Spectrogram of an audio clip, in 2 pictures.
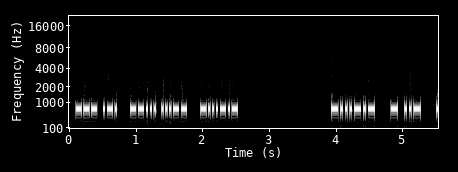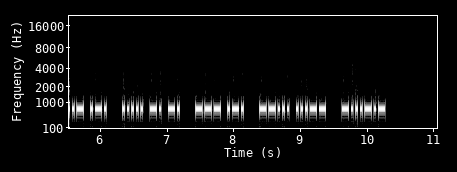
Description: Morse code, heard as a keyed tone, about 45 wpm, 700 Hz. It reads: OR 73 <BK> <BK> TU UR 5NN OR 73 <BK>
